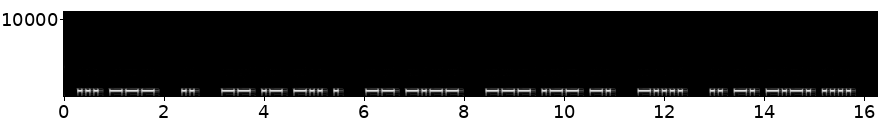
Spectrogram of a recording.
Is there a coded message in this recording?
Yes: Morse code from 0.3 to 15.7 s, heard as a keyed tone, about 15 wpm, 750 Hz. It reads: SO I MADE MY OWN 6 INCH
